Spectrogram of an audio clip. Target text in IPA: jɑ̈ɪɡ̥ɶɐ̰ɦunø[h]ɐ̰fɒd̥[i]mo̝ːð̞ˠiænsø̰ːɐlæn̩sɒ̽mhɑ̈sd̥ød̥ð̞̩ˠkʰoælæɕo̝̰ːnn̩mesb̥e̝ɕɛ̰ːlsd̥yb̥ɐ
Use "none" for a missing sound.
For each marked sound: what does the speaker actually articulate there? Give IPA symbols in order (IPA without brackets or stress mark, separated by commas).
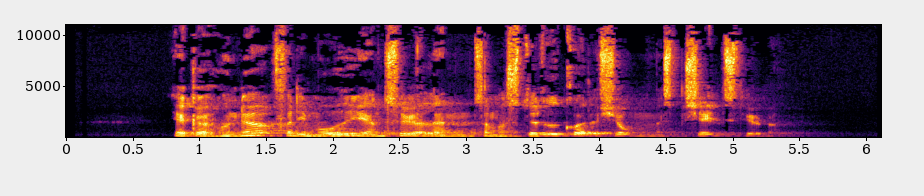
none, i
